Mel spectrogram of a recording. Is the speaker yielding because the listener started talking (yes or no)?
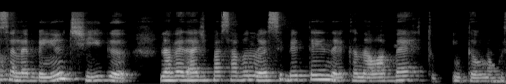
no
